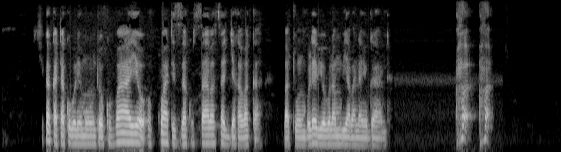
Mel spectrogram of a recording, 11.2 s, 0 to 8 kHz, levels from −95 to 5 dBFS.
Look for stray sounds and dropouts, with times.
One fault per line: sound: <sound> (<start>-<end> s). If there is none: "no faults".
sound: throat clearing (9.1-9.9 s)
